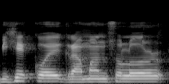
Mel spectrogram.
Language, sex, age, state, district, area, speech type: Assamese, male, 45-60, Assam, Goalpara, rural, spontaneous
